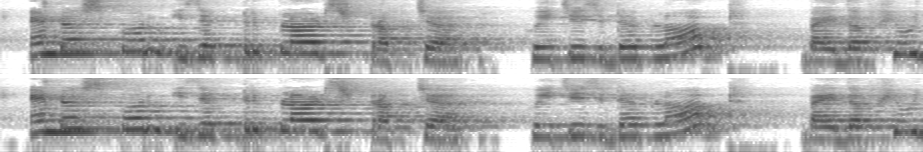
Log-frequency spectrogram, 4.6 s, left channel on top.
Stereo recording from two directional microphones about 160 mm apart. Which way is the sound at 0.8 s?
45° left (ahead or behind).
